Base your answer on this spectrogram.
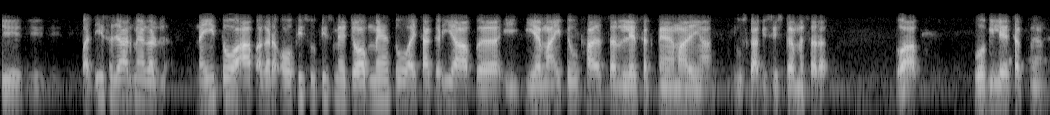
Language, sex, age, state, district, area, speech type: Urdu, male, 18-30, Bihar, Saharsa, urban, conversation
